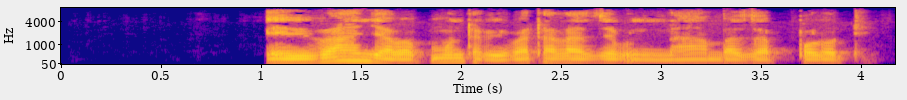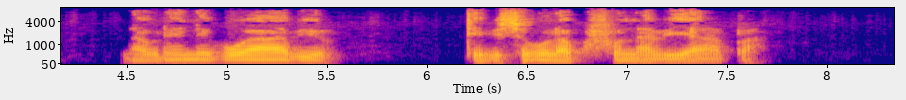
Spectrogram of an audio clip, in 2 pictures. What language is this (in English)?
Ganda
